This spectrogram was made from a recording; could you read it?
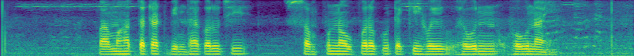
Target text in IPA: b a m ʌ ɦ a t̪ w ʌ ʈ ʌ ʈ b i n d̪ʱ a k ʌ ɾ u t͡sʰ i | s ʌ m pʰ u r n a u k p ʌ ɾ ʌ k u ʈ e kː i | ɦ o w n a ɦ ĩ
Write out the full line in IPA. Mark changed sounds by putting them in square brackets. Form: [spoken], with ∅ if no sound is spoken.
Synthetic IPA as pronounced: b a m ʌ ɦ [ʌ] t̪ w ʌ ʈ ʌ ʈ b i n d̪ʱ a k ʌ ɾ u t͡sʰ i | s ʌ m [p] u r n [ʌ] u [∅] p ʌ ɾ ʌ k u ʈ e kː i | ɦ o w n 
